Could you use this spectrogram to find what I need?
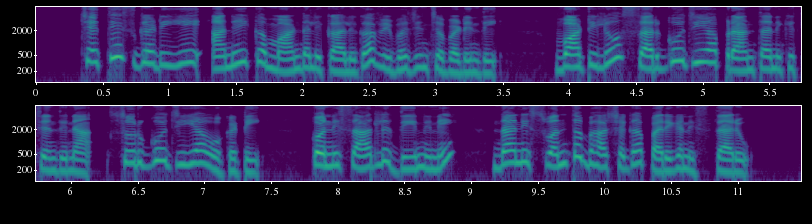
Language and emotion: Telugu, neutral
